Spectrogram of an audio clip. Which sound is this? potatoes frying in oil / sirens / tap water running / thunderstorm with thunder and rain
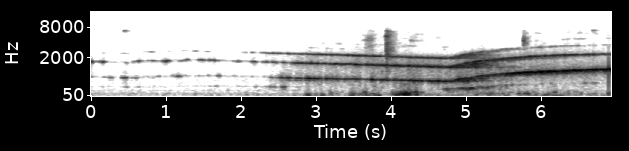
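sirens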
